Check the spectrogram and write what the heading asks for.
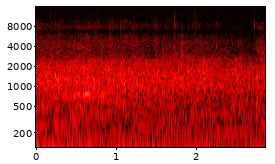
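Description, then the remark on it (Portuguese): A crowd claps steadily for a few seconds, a dense, continuous wash of applause from many hands, fairly loud with no voices standing out, given as a round of applause for Jesus. “Uma salva de palmas para Jesus.”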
